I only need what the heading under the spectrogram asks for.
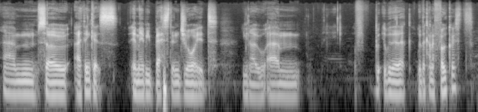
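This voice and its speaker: A man's voice: low voice, flat delivery, a little slow, darkish tone, no room sound. A man speaking as a podcast guest in a casual interview, hesitantly searching for his words.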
